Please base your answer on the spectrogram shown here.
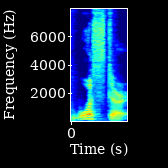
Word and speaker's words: Worcester: You go, past Worcester, and yeah, it's pronounced Worcester.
